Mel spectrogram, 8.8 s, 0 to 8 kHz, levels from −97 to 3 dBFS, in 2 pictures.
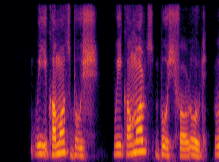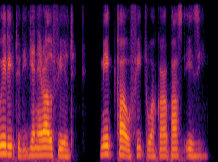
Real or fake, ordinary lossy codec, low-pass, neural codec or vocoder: fake; none; 7.2 kHz; codec, 16 kHz in and 24 kHz out, 0.9 kbps, LongCat-Audio-Codec, fine tuned four codebook decoder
